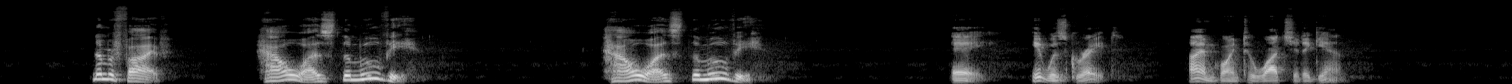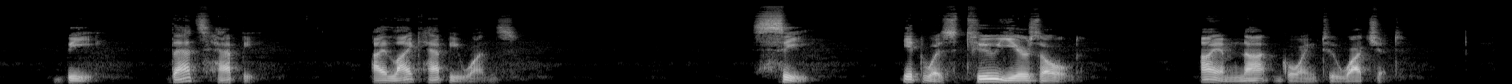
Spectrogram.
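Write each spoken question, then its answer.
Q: How was the movie?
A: A: It was great. I am going to watch it again.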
